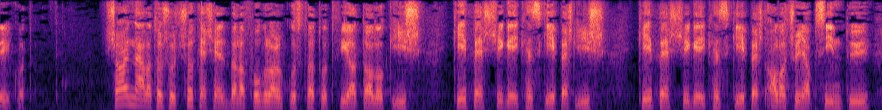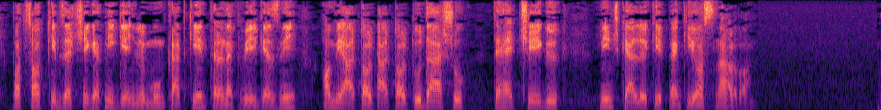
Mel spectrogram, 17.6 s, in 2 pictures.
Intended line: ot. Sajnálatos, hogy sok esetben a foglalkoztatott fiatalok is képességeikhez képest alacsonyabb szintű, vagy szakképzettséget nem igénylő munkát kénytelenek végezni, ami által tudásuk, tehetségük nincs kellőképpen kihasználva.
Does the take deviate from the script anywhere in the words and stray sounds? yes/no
yes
